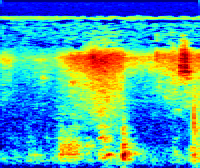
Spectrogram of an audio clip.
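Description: Brief, low speech in a small room, then a short, sharp click just before the end.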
